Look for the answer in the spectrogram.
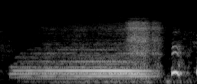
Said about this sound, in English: Have the uh, the Chico train is going to come by and shake my house right at the start.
